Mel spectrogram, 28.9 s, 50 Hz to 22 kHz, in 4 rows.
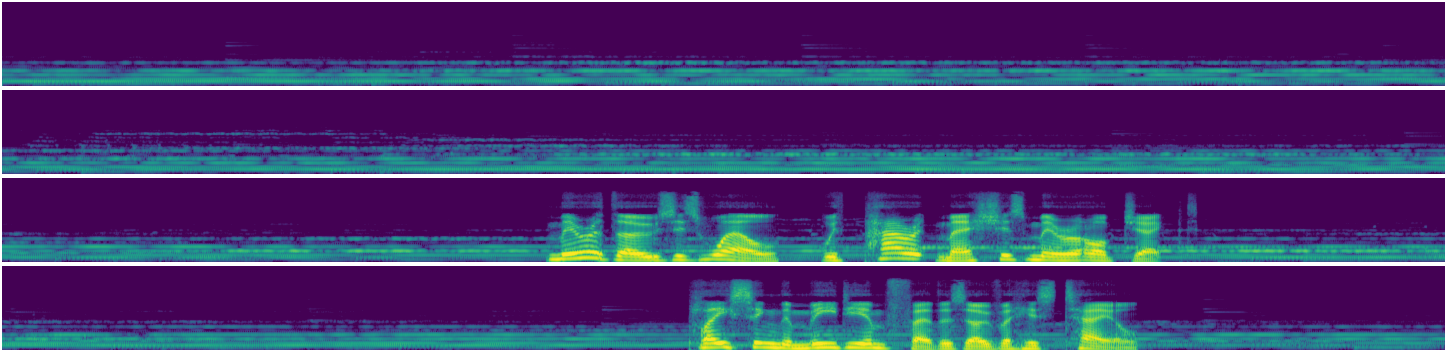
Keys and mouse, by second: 1.1-2.1 drag, 2.0 z, 2.0 KP_5, 2.1 middle click, 2.3-4.4 drag, 3.6 r, 4.4-6.7 middle drag, 4.4 r, 4.4 g, 5.3 Tab, 5.6 1, 5.7 z, 5.9 alt+a, 6.7-8.3 drag, 7.2-11.7 typing, 8.3 Tab, 8.6-9.8 middle drag, 8.7 alt+a, 10.3-13.1 drag, 11.3 alt+a, 11.8 alt+a, 12.8 g, 13.0 g, 13.1 middle click, 13.2-14.6 drag, 13.2 alt+a, 13.7 KP_5, 14.9 middle click, 15.3-17.3 drag, 17.3 middle click, 17.5-19.0 drag, 19.0 middle click, 19.4 ctrl+l, 19.9 ctrl+z, 20.1 ctrl+l, 20.3 Down, 20.7 Down, 20.8 alt+a, 20.8-22.8 middle drag, 22.8-24.0 drag, 22.9 KP_7, 23.3 shift+d, 23.6 s, 24.1 click, 25.1-28.8 typing, 27.5 click.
